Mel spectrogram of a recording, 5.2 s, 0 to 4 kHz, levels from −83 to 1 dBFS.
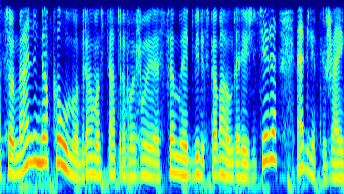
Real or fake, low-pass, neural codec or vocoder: fake; 3.6 kHz; codec, 44.1 kHz, 1.7 kbps, Pupu-Codec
